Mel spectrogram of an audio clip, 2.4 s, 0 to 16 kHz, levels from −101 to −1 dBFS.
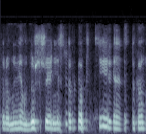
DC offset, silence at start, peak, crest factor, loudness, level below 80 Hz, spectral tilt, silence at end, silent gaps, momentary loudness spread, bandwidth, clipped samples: under 0.1%; 0.05 s; -10 dBFS; 16 dB; -25 LUFS; -64 dBFS; -6.5 dB/octave; 0 s; none; 7 LU; 8.2 kHz; under 0.1%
